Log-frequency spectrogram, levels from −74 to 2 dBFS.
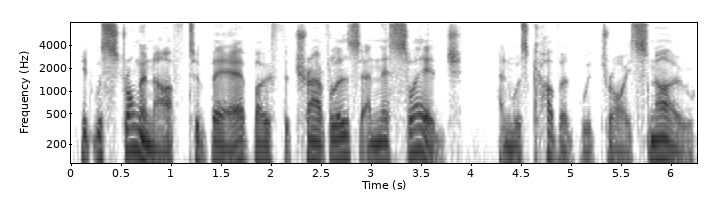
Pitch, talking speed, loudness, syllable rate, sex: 100 Hz, 170 wpm, -21 LUFS, 4.2 syllables/s, male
